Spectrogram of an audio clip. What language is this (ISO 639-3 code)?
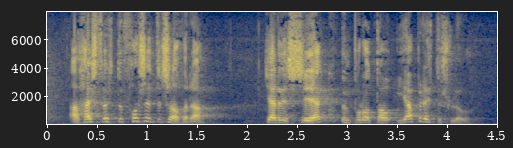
isl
